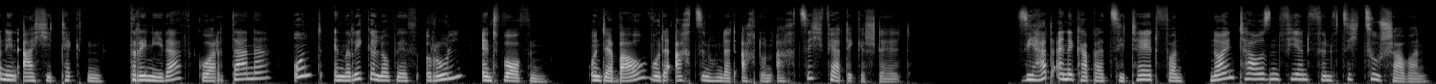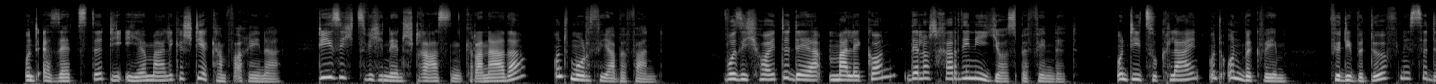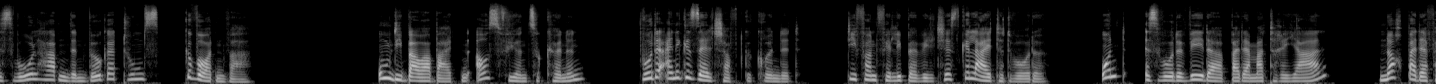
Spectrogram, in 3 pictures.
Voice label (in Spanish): AUDIOGUIA ALMERIA ALEMAN plaza de toros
